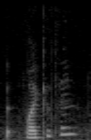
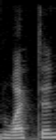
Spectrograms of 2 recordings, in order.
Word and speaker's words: lecithin: Sunflower lecithin? How do you pronounce lecithin? I've said lectin my entire life, and now lectin my life sounds right.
